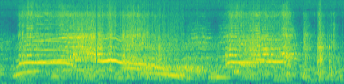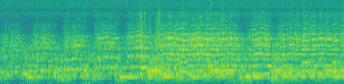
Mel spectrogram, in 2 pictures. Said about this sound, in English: The time is up. Bring out the lions.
